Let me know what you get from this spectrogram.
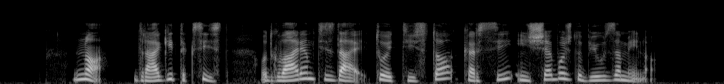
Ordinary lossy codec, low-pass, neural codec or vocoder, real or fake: none; 7.2 kHz; none; real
